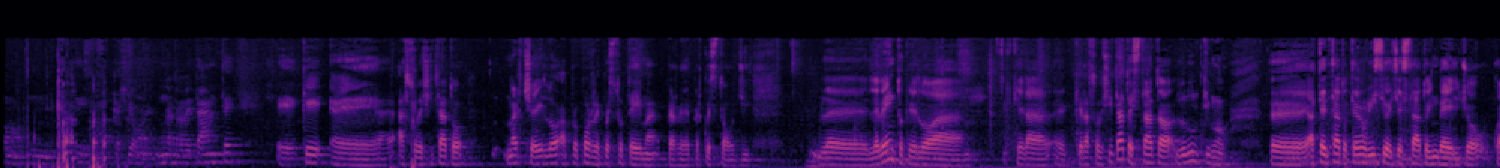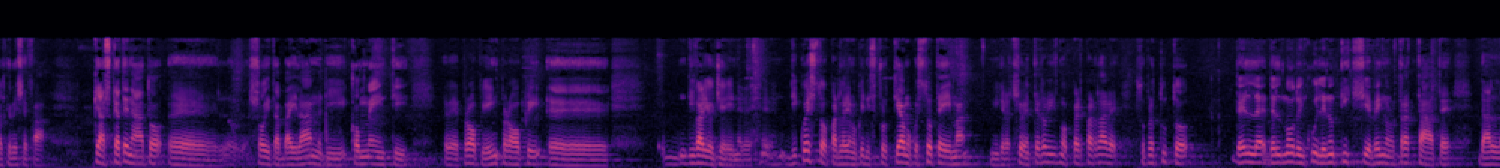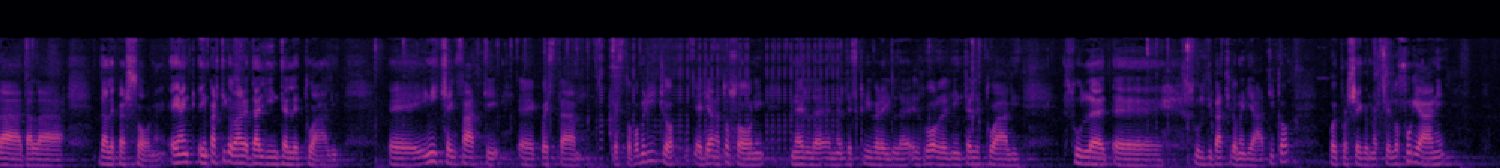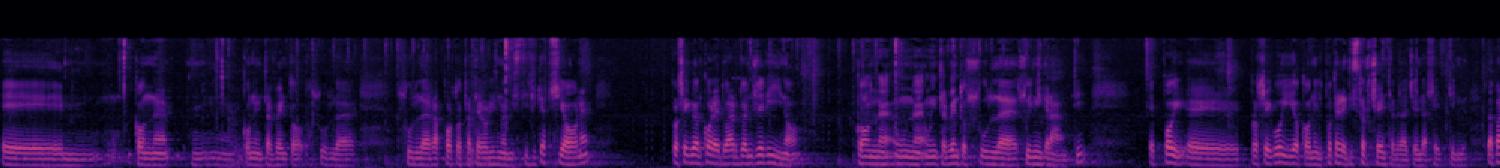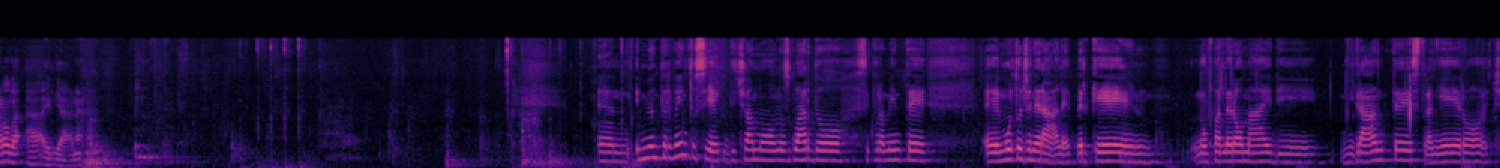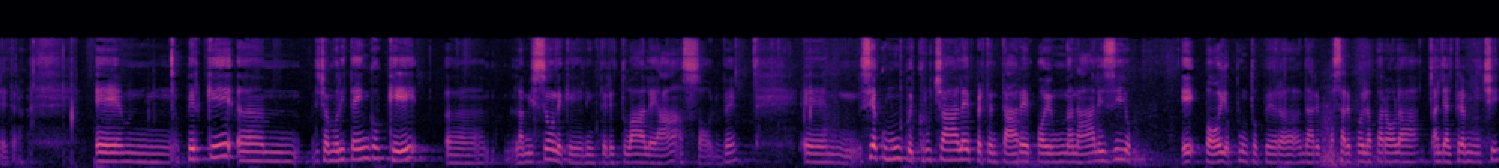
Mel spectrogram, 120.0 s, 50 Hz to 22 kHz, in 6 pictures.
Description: Lo scorso Sabato 2 Luglio, il Museo Arti e Mestieri di un Tempo di Cisterna ha ospitato ilseminario filosofico, in collaborazione con il gruppo culturale Oron Oronta e il Polo Cittattiva per l’Astigiano e l’Albese, sul rapporto tra informazione e dibattito culturale: MIGRAZIONI, TERRORISMO E POPULISMO MEDIATICO. Gli interventi, che si sono avvicendati nel pomeriggio, hanno tracciato una linea comune partendo dal ruolo dell’intellettuale di oggi, passando per l’impoverimento del pensiero alla base di certe spettacolarizzazioni o semplificazioni dei fenomeni in oggetto, lasciando sul tavolo della discussione la distinzione fra ospitalità ed accoglienza, la veridicità delle fonti e la credibilità dell’informazione.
